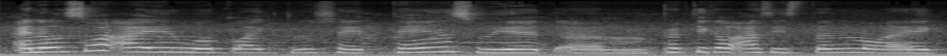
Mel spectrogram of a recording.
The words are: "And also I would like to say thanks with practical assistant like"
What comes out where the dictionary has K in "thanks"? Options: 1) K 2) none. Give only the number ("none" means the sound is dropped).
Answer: 2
